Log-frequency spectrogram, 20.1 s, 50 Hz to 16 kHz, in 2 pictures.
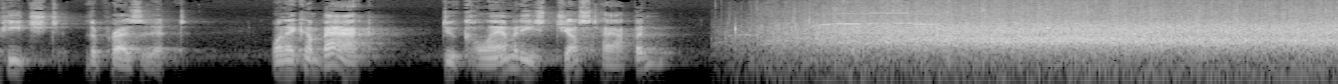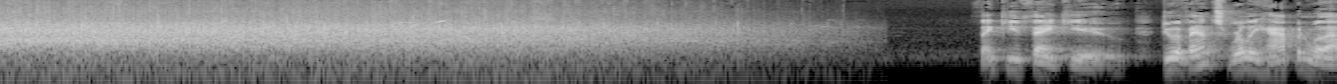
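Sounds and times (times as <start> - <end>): audience applause: 5.4 - 16.6.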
